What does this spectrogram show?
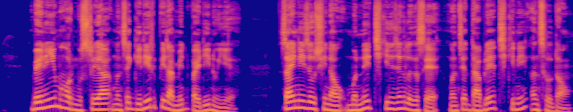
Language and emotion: Bodo, neutral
